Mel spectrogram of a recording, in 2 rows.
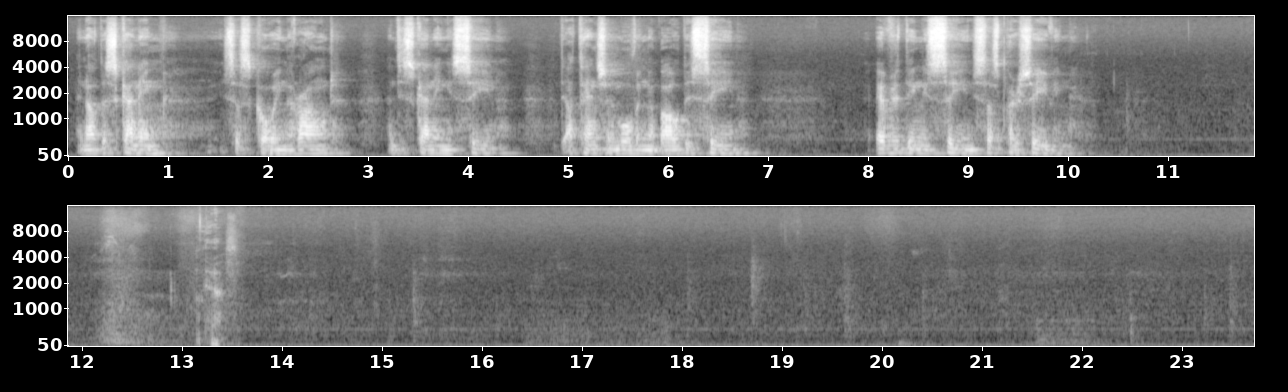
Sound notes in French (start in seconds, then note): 15.5 silence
